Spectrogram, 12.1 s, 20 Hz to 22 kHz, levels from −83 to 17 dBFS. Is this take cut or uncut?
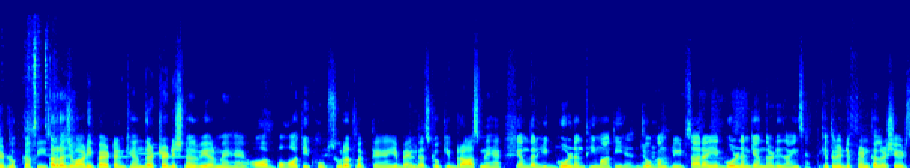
cut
